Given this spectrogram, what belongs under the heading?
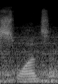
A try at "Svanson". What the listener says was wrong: you swap the W for the V. No. It's not. Very much pronounced.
